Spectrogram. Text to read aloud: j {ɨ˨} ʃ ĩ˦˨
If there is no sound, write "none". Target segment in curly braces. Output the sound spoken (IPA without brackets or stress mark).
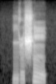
ɨ˨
